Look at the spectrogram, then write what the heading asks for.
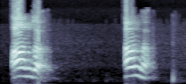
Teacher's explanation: कंठ से, गले से और थोड़ा सा नाक से उच्चारित हो रहा है।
